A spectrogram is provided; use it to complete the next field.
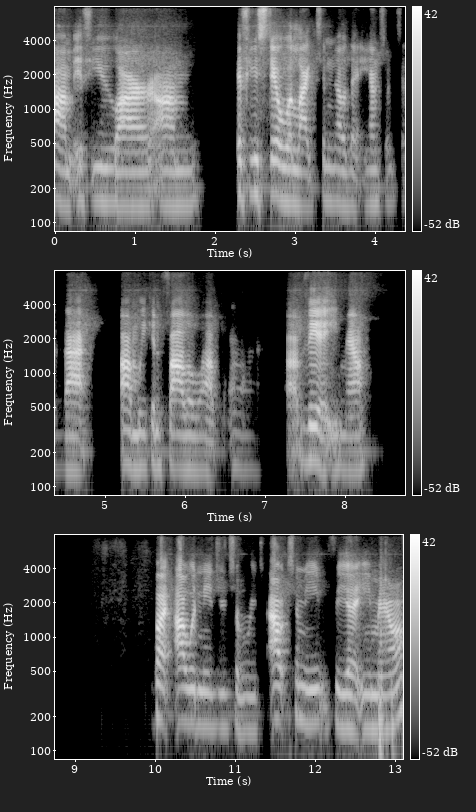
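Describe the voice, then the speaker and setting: A woman talks at a fairly slow pace in a very deep, low voice with a bright, sharp tone. Her intonation is fairly even, her loudness swings widely and she leaves long, frequent pauses. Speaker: housing program director. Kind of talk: information session presentation.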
